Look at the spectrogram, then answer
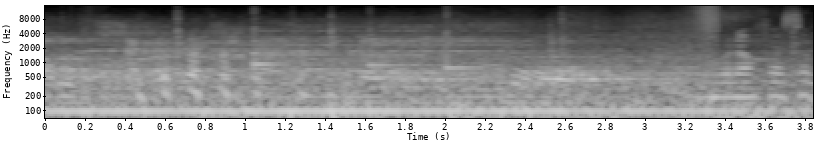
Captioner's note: laughing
